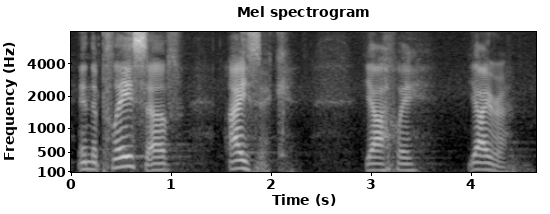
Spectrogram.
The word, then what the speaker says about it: Yahweh Yireh: You hear the name in that chapter of Yahweh Yireh, which sometimes gets pronounced Jehovah Jireh in our culture, Yahweh Yireh.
